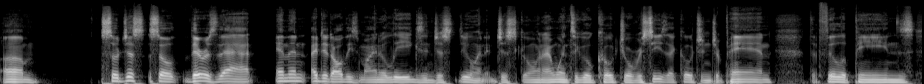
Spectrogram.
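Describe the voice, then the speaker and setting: A man with an American accent talks at a moderate pace with ordinary pitch variation, in a dry, close sound with no echo and a very clean recording against a silent background. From Los Angeles. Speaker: basketball coach and leadership speaker. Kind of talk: interview. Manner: high energy.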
